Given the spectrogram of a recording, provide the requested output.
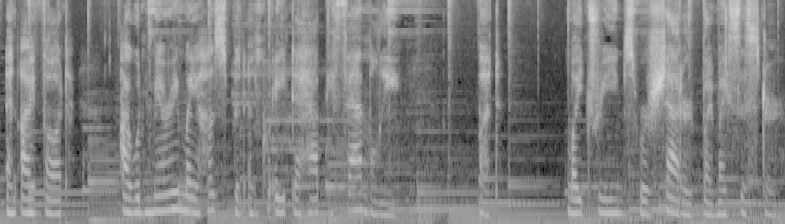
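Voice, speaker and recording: Mid-pitched woman narrating a life story. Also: fairly even intonation, normal speed. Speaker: narrator and voice actor in a manga dub. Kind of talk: scripted first-person story narration. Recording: music bed under the voice. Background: background music.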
